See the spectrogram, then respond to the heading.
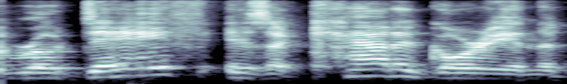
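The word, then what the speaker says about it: rodef: rodaf r-o-d-e-f in uh if i had to spell it phonetically the rhodef the rodave is a category in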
